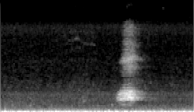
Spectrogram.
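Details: A single brief, hoarse caw from a Torresian crow near the two-second mark, set against constant low-pitched background rumble.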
